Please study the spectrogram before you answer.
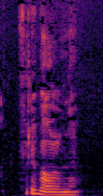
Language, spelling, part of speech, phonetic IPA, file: Polish, frywolny, adjective, [frɨˈvɔlnɨ], LL-Q809 (pol)-frywolny.wav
